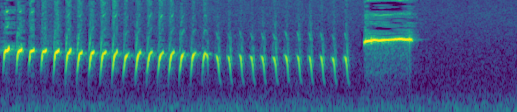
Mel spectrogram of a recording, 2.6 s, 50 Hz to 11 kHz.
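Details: Canary song used as a training lesson for young canaries: a fast trill of about 25 even notes slowly falling in pitch, ending in a brief high whistled note.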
